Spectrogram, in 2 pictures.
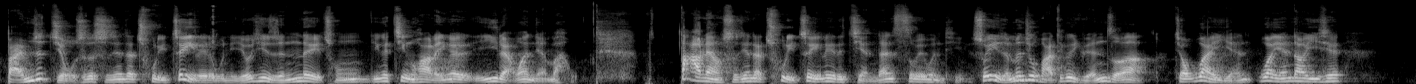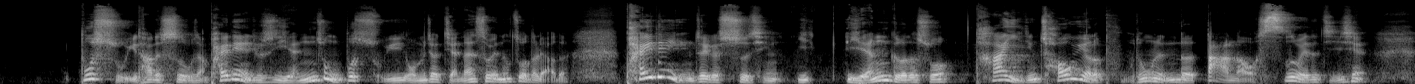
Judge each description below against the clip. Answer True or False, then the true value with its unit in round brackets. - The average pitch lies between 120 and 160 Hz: True (140 Hz)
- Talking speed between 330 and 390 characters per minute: False (275 characters per minute)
